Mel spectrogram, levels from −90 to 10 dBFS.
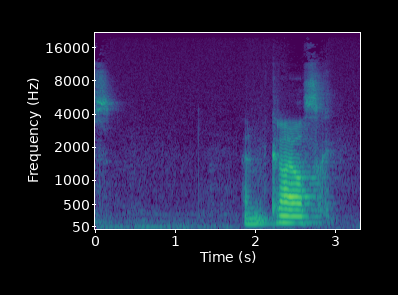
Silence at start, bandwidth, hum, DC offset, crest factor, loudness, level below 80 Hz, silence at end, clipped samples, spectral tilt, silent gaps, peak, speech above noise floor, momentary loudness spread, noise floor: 0 s; 17.5 kHz; none; under 0.1%; 24 dB; -19 LUFS; -54 dBFS; 0.4 s; under 0.1%; -5.5 dB/octave; none; 0 dBFS; 35 dB; 23 LU; -53 dBFS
